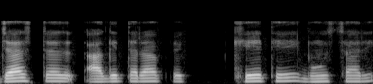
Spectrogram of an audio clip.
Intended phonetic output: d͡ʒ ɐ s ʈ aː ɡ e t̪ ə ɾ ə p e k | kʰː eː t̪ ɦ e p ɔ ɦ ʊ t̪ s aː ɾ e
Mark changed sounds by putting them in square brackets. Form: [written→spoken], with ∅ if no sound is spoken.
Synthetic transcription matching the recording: d͡ʒ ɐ s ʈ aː ɡ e t̪ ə ɾ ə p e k | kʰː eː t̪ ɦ e [p→b] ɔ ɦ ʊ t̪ s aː ɾ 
